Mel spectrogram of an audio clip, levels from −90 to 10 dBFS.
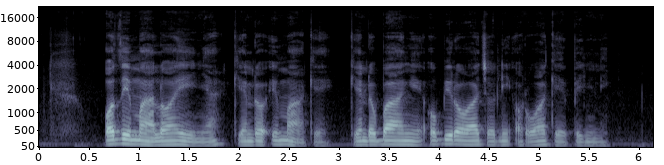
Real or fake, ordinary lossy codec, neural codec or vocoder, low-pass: fake; none; vocoder, 44.1 kHz, 128 mel bands every 512 samples, BigVGAN v2; 19.8 kHz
